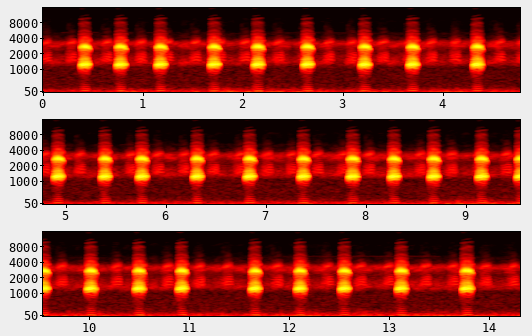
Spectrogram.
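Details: Fejervarya kawamurai calling in the Kamo River paddy fields of Itoshima, Fukuoka Prefecture, Japan: a long series of about thirty sharp croaks, two or so per second in loose rhythm, against a constant faint chorus of distant frogs.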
